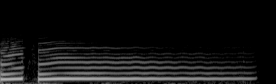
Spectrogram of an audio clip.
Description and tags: Lo-fi tape samples at your disposal.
